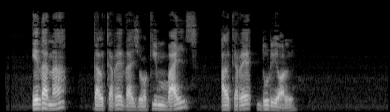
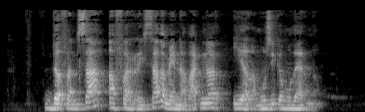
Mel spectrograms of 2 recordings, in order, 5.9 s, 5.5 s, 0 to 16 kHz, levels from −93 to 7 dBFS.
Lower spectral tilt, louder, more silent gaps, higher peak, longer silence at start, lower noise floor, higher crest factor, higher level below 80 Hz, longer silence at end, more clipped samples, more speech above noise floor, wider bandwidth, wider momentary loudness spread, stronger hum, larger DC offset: about the same, -6 dB/octave vs -5.5 dB/octave; about the same, -23 LUFS vs -22 LUFS; neither; about the same, -4 dBFS vs -2 dBFS; second, 0.5 s vs 0.65 s; first, -72 dBFS vs -68 dBFS; about the same, 22 dB vs 20 dB; second, -70 dBFS vs -60 dBFS; first, 1.45 s vs 0.7 s; neither; about the same, 50 dB vs 47 dB; about the same, 10.5 kHz vs 11.5 kHz; about the same, 12 LU vs 10 LU; neither; neither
